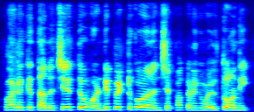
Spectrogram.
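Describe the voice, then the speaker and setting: A woman's voice: on the high side, fairly even intonation, racing, highs cut off, lightly acted. A woman voicing a grown son who earnestly pleads with his mother. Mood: pleading.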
